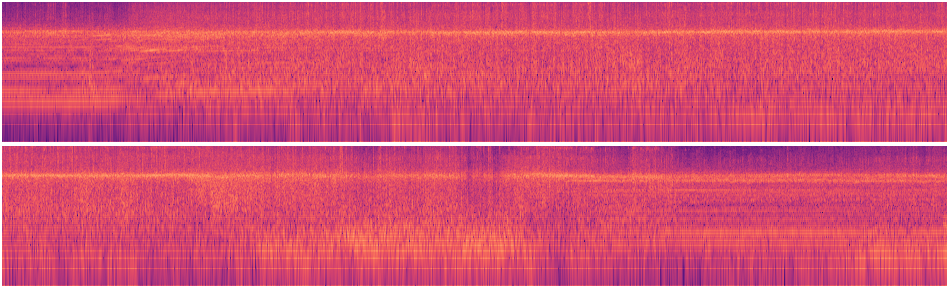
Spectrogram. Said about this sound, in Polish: O, a tak się jedzie na motorze. Będzie głośno.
